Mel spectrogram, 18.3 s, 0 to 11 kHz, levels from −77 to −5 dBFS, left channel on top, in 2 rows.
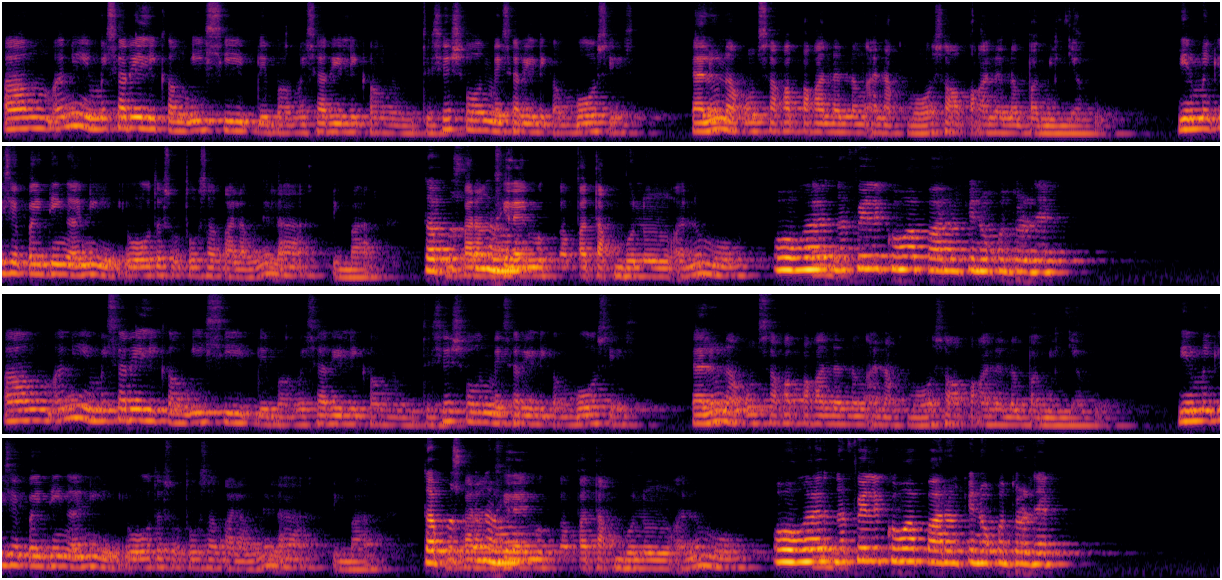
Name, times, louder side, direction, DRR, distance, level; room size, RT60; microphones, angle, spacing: voice 1, 0.0-4.7 5.2-8.3 8.8-11.9 12.5-14.7 15.2-15.5, left 2 dB, 20° left, 5 dB, 0.4 m, -29 dB
voice 2, 12.3-13.1 14.9-17.0, equal, 70° right, 3 dB, 0.7 m, -20 dB
5.8 x 2.0 x 3.3 m, 0.75 s
head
